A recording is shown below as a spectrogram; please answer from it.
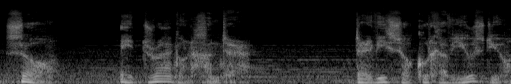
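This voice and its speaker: A man playing a grim, loyal assassin in a fantasy game, restrained, with a breathy edge. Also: very deep voice, big pitch swings, slow pace, music in the background, heavily acted. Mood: grim, brooding. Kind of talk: dramatic video game acting.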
